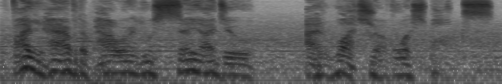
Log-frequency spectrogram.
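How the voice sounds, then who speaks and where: A man's voice: on the low side, slow, loud music behind the voice. An actor playing a smug, domineering robot lawman in a comic dub, with a condescending, sardonic manner. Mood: quietly menacing. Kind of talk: dramatic comic dub acting.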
